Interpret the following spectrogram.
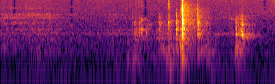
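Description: A few short, sharp clicks and taps as small tools and materials are handled at a fly-tying bench, starting about a second in, the loudest a little after halfway.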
